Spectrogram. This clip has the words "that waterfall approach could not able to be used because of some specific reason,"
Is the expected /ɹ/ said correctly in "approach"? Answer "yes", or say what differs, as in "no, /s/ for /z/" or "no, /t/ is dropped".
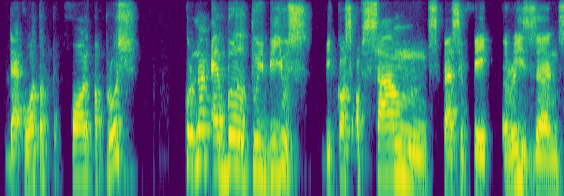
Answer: yes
